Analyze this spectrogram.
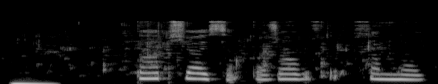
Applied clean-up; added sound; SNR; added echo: classical method Wiener filter.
